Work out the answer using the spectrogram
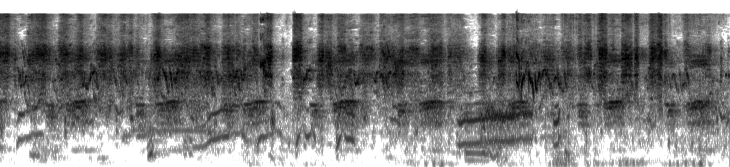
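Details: Colony of budgies in a breeding setup, continuous busy chatter of many birds with warbled, rising and falling notes and scratchy squawks layered together.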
